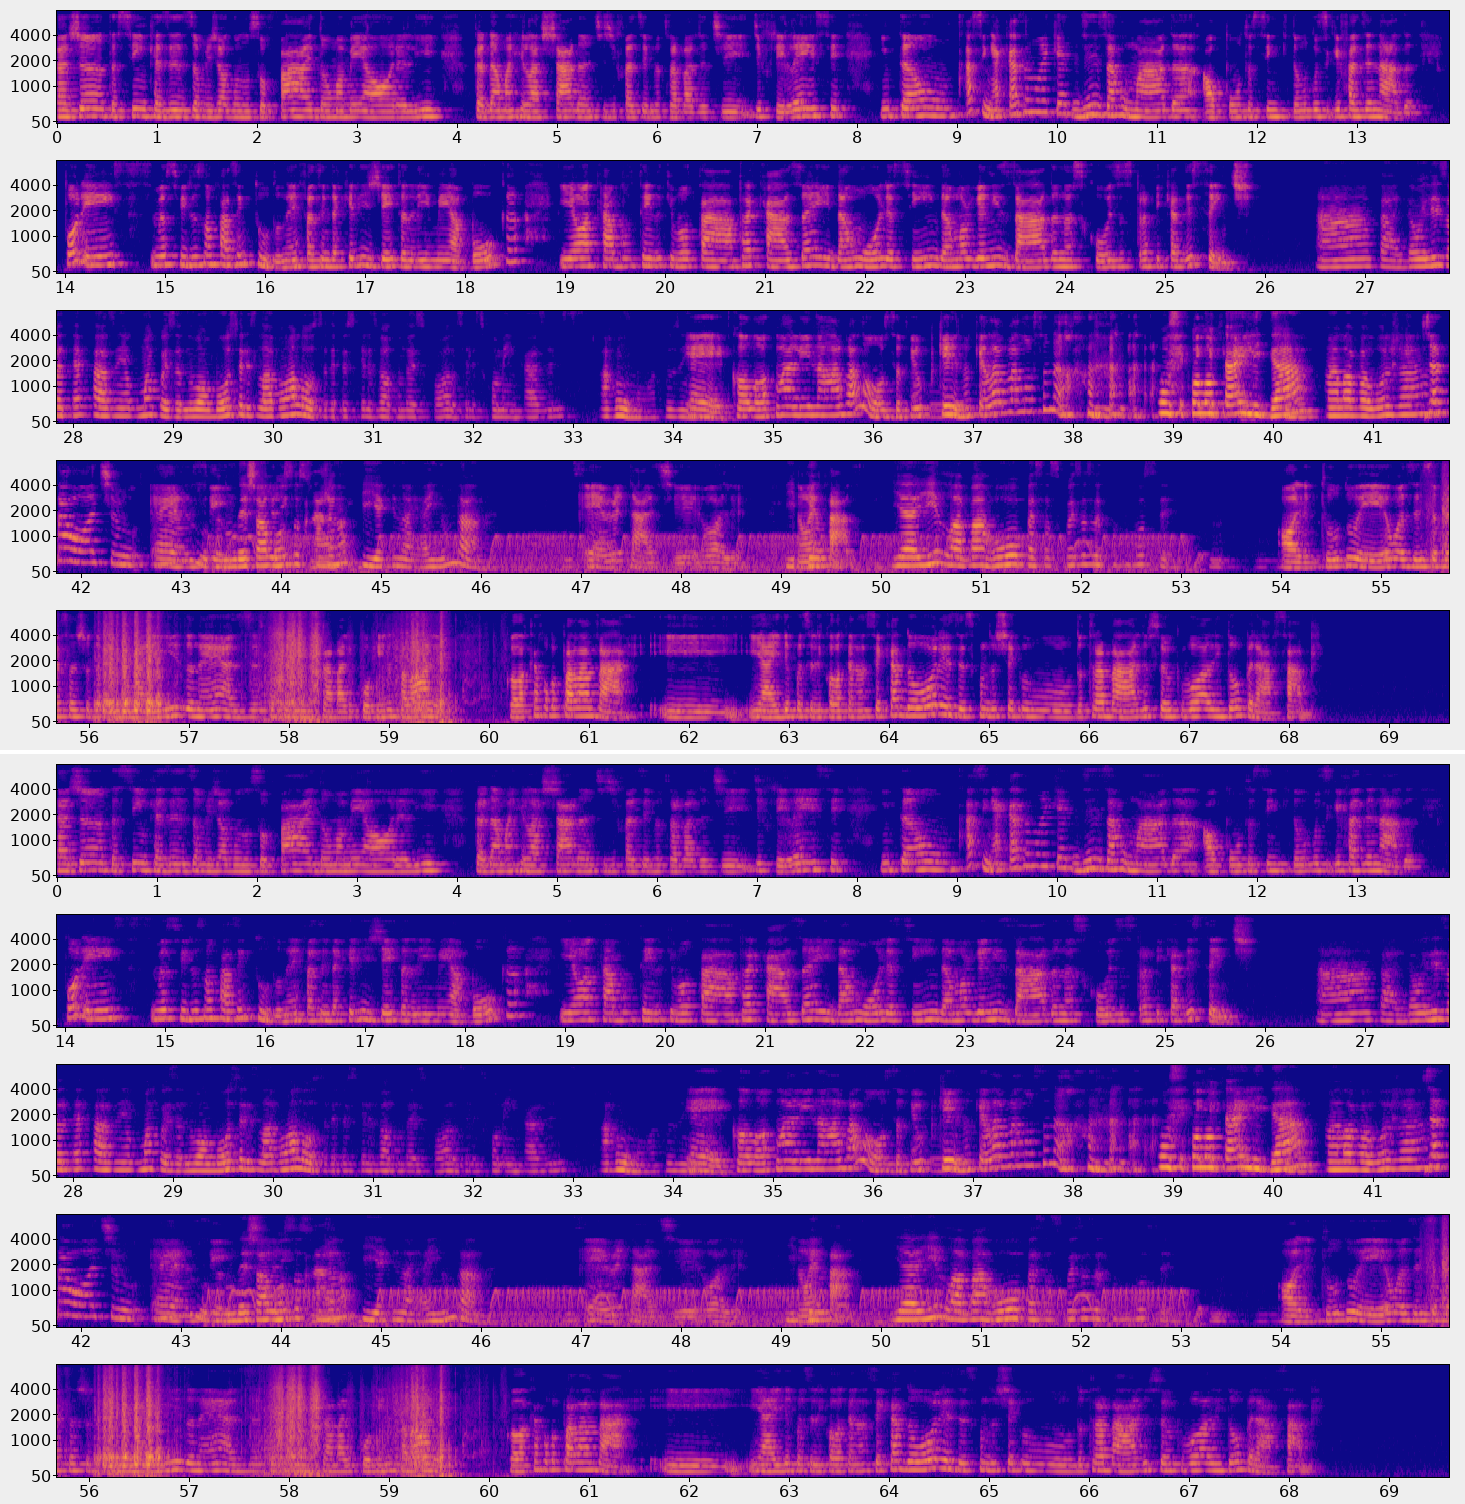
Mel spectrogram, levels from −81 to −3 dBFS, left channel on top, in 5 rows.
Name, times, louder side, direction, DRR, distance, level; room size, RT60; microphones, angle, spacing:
voice 1, 0.0-14.5 14.9-25.8 34.1-39.8 40.1-40.3 41.5-43.5 43.9-44.6 47.0-48.6 49.2-50.0 54.0-59.8 60.2-68.3, left 3 dB, 80° left, 1.5 m, -34 dB
voice 2, 26.5-32.9 33.3-34.3 36.0-36.7 38.2-38.4 38.8-41.7 42.7-47.3 49.0-49.5 50.1-53.0 53.3-53.4 53.8-54.4 62.7-62.9, left 2 dB, 60° left, 1.2 m, -32 dB
sound 1, 43.2-53.2, right 1 dB, 80° right, 3.7 m, -45 dB
sound 2, 55.4-55.8 56.0-57.0 57.5-60.2, equal, 5° right, 0.9 m, -31 dB
7.2 x 6.5 x 5.3 m
head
